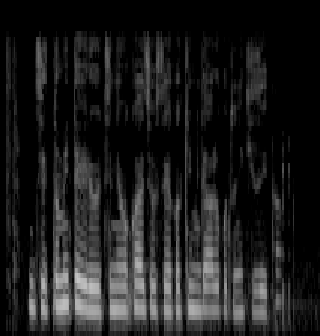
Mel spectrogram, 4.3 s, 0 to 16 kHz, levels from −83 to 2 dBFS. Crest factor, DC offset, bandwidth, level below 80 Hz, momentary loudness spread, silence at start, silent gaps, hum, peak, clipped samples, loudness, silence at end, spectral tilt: 18 dB; under 0.1%; 11.5 kHz; -78 dBFS; 16 LU; 0.4 s; none; none; -14 dBFS; under 0.1%; -30 LUFS; 0.55 s; -5.5 dB/octave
